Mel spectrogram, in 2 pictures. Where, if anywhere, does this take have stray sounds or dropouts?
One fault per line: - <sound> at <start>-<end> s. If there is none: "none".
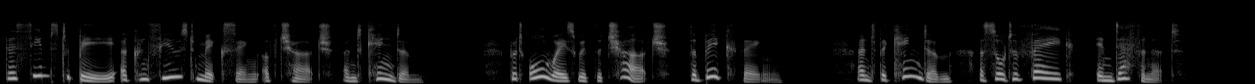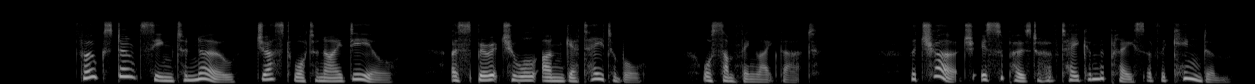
none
